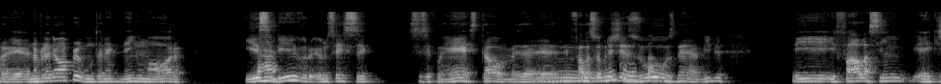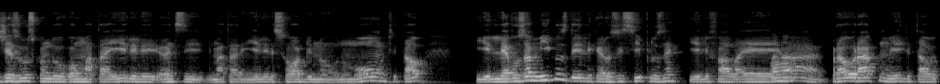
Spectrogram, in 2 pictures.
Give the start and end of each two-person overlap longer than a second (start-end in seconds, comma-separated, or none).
5.3-6.7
